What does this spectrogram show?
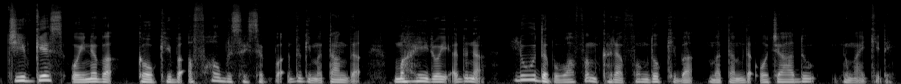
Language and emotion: Manipuri, sad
